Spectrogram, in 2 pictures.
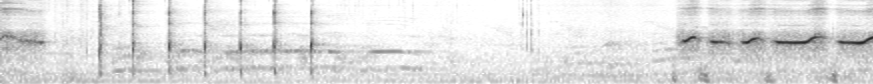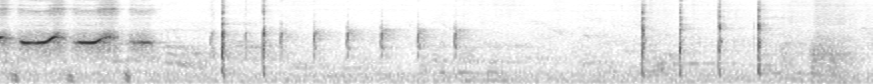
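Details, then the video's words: Very tame sooty-headed bulbul mimicking raja perling, long-tailed shrike, lovebird and white-rumped shama: a wavy whistled phrase of about six rising-falling notes, framed by rapid runs of sharp dry clicks before and after. "Burung Trucukan sangat jinak dan bisa tirukan burung raja perling, cendet, love bird, murai batu"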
